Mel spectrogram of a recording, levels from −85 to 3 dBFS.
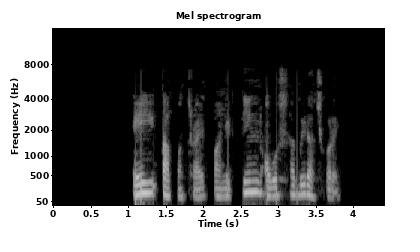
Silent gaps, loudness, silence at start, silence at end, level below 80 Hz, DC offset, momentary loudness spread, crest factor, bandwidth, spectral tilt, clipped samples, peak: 2.08-2.14 s, 2.44-2.52 s; -29 LUFS; 1.05 s; 0.6 s; -56 dBFS; under 0.1%; 14 LU; 22 dB; 7.6 kHz; -7.5 dB/octave; under 0.1%; -8 dBFS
